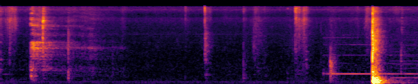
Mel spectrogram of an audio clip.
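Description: Hands rubbing chalk together, then a few faint clicks and knocks over a low steady hum. Near the end comes a single loud sharp thump, after which steady held tones begin.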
